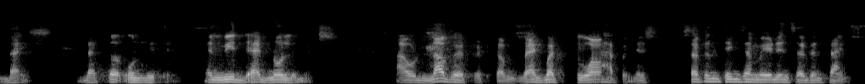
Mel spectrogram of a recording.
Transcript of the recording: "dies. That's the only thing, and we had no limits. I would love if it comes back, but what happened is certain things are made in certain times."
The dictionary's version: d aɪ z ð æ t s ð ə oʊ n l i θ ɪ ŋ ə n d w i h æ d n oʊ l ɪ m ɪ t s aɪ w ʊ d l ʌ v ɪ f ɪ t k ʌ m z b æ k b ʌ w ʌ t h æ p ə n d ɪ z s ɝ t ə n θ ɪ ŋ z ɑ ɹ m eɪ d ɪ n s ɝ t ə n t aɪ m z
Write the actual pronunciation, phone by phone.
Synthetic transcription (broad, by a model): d aɪ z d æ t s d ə oʊ n l i t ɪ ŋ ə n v i h æ d n oʊ l ɪ m ɪ t s aɪ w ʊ d l ʌ v ɪ f ɪ t k ʌ m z b æ k b ʌ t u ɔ h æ p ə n ɪ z s ɝ t ə n t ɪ ŋ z ɑ ɹ m eɪ d ɪ n s ɝ t ə n t aɪ m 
